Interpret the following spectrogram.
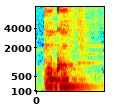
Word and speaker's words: puku: 1000 is pronounced in Igbo as puku. Nari, 100. Then 1000 is puku.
